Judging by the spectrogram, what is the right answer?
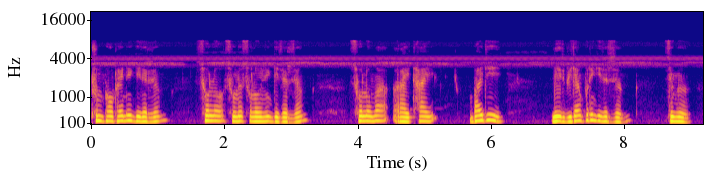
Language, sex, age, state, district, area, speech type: Bodo, male, 18-30, Assam, Chirang, urban, spontaneous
